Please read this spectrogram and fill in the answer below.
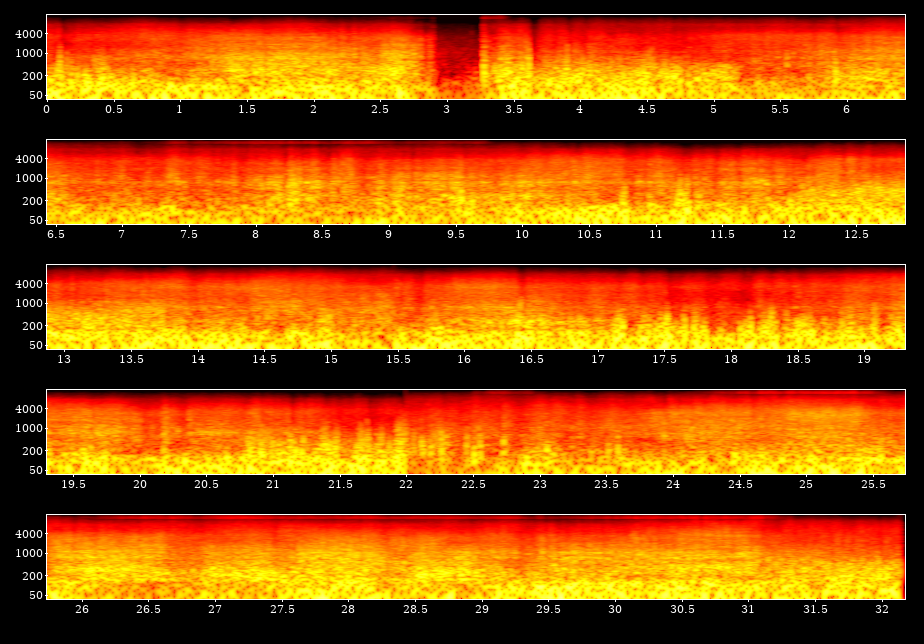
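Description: Wind rushing over a camera microphone moving quickly downhill, mixed with the hiss and scrape of snowboard edges on snow. The rushing dips out briefly about three seconds in.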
